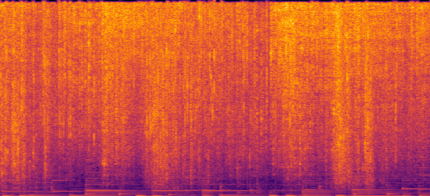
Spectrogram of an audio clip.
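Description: Sausages and onions sizzling in hot oil in a Ninja Speedi's pot on the sear/sauté setting, the sizzle continuing as the sausages are laid in. Background bossa nova music plays under it.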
